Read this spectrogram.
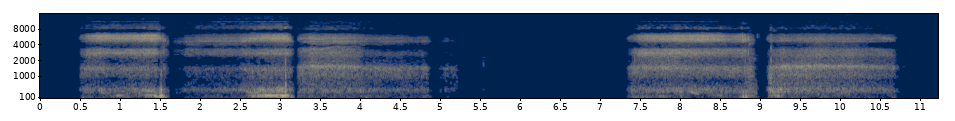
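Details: Long, hissing, whistling breaths in a few drawn-out cycles, some with a rattly edge; noisy snoring.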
